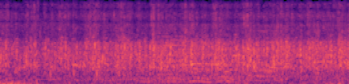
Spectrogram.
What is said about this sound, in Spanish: al final le evacúan en una ambulancia desde el propio terreno de juego, y la gente le despidió con esta ovación en el estadio.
